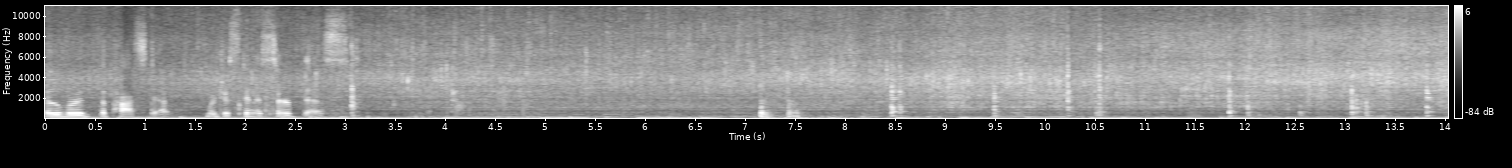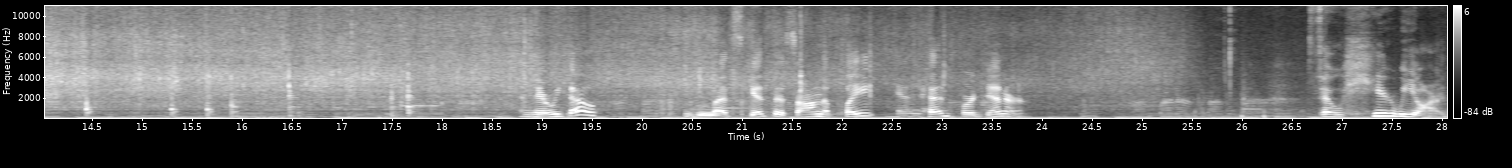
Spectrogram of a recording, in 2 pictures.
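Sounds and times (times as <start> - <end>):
food sizzling in a frying pan: 0.0 - 25.5
utensil clicking against pan: 8.4 - 8.7, 11.8 - 14.6, 15.2 - 16.7.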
